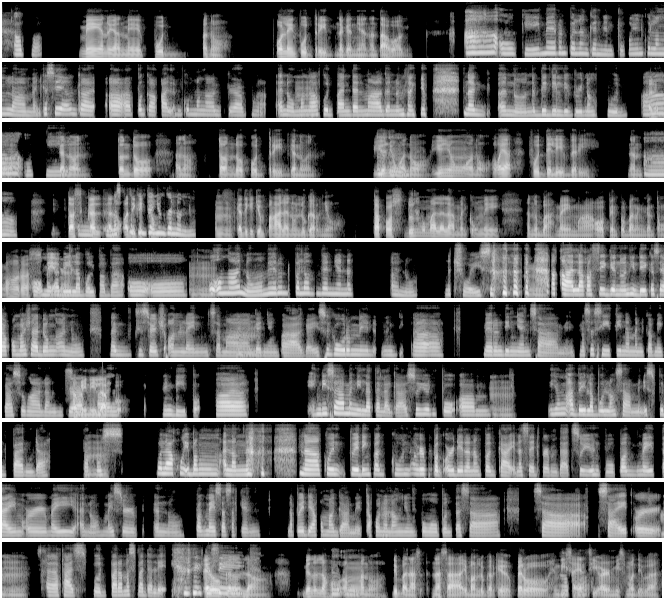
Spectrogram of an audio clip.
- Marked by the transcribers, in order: laughing while speaking: "lang yung"; tapping; laugh; other background noise; laughing while speaking: "na"; chuckle
- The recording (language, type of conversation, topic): Filipino, unstructured, Ano ang nararamdaman mo kapag walang pagkain sa bahay?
